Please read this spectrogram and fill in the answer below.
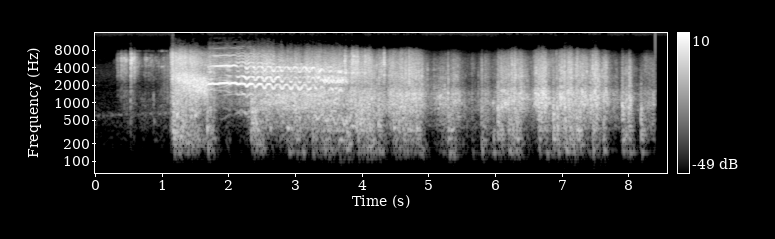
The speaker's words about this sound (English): This is where Django immediately fucks up by somehow knocking over the rifle. The rifle goes off and the horses take the fuck off.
